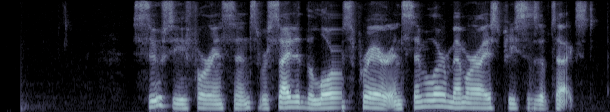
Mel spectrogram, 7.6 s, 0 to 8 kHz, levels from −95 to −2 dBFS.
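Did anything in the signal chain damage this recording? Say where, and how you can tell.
Yes. At 4.16 s the sound turns into a short held, fading tail for about 120 ms before resuming at 4.31 s with a piece visibly skipped. The same thing happens from 6.62 to 6.71 s, just after "and similar memorised", this time lasting about 60 ms. This is a burst of packet loss on the network leg of the call path, which is band-limited to 8 kHz. Consecutive packets never arrived in time, so the receiver stretched and faded the last audio it had, then jumped ahead, dropping the span in between.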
